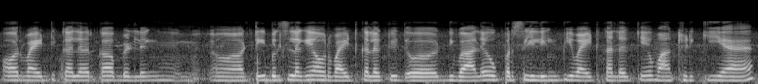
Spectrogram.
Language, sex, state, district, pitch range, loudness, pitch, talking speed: Hindi, female, Maharashtra, Mumbai Suburban, 185-195 Hz, -16 LUFS, 190 Hz, 215 wpm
